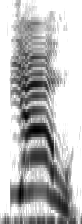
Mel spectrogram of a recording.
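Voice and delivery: sudden high yelp. Acted. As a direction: yelp out in pain. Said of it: "he yelped".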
